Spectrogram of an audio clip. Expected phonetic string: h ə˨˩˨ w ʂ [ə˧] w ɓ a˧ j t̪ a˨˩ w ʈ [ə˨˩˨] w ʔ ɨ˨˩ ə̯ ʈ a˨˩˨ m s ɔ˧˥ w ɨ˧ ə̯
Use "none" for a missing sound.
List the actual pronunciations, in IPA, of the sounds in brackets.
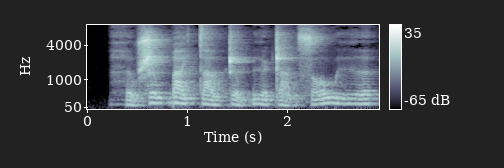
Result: ə˧, ə˨˩˨

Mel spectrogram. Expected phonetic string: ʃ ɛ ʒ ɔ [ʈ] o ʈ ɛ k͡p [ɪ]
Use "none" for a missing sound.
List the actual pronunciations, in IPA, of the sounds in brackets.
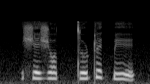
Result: tː, ɪ

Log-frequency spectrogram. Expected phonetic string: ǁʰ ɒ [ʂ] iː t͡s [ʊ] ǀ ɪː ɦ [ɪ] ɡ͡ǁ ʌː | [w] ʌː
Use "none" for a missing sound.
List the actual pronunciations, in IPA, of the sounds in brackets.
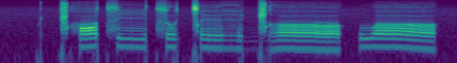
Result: t͡s, ʊ, ɪ, w

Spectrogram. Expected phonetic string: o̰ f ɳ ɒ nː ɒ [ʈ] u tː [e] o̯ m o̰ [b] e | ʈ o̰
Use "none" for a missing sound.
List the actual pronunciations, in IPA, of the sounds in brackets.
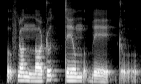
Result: ʈ, e, b

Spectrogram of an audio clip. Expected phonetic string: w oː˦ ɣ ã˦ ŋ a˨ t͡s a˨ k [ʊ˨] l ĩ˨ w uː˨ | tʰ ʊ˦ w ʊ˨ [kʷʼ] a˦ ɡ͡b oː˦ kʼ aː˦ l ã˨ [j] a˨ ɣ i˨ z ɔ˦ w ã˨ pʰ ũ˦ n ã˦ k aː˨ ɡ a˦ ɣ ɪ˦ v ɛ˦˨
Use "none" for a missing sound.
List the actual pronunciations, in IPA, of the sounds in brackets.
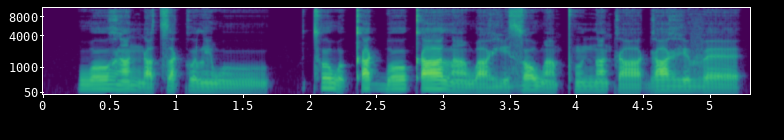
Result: ʊ˨, kʼ, w

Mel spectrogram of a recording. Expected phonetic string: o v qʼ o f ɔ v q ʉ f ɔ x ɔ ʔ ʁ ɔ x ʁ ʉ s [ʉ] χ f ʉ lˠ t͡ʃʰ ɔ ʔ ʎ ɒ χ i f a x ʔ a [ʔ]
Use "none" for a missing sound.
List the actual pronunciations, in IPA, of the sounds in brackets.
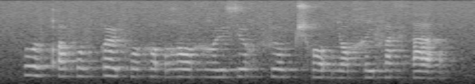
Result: ʉ, ʔ

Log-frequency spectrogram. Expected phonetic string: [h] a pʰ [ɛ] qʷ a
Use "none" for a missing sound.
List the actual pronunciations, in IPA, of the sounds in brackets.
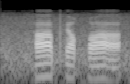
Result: h, ɛ

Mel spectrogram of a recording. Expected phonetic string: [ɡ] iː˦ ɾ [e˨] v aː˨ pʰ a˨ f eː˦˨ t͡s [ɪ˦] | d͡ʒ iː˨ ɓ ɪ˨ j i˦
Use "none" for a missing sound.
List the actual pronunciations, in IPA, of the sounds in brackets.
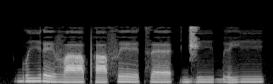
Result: ɡʷ, e˨, ɛ˦

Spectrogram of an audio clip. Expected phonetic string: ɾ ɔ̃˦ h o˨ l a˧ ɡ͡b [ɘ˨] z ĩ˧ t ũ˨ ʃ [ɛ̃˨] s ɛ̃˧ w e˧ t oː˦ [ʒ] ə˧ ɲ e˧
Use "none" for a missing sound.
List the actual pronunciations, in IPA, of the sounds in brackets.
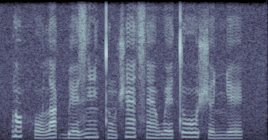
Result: e˨, ɛ̃˦, ʃ

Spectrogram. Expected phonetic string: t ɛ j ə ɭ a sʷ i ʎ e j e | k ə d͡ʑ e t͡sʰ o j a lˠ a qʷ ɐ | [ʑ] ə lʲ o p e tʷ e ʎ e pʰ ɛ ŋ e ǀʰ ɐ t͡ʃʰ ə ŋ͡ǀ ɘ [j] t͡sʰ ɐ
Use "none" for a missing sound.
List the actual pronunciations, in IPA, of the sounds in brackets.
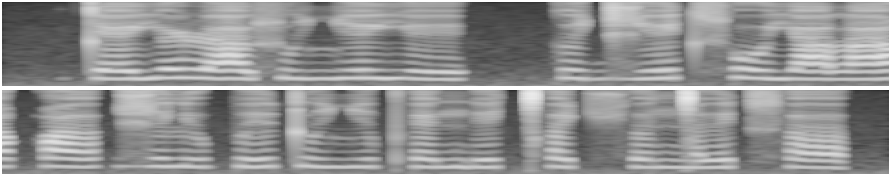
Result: ʑ, none

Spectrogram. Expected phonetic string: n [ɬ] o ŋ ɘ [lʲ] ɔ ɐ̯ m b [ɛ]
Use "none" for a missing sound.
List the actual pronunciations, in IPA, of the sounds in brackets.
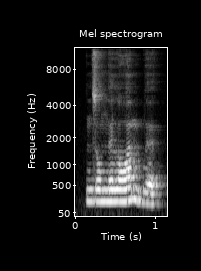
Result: z, l, ɘ

